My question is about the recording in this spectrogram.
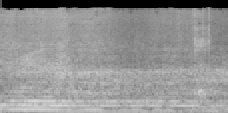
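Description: An engine idling steadily, with a rustle of handling noise and a sharp click near the end as the truck's cab door is opened.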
